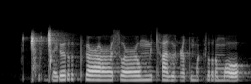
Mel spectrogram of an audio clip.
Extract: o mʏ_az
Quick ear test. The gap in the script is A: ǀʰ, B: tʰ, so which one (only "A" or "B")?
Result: B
